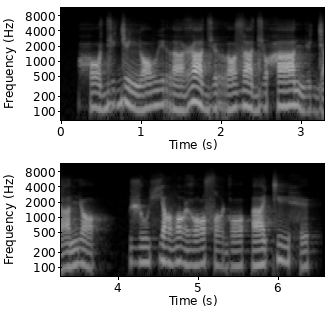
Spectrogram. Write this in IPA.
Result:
h ɔ˨˩ dʲ ə˧ ɟ e˥˩ ɲ ɒ˩˧ β i˧ r a˨˩ ɣ a˥˩ dʲ ə˩˧ r ɒ˨˥ z a˥˩ dʲ ɔ˧ h a˦˥ nʲ ə˩˧ ɟ a˩˧ nʲ ɒ˥˩ | ʒ u˧ ç e˥˩ ðˤ ɪ˥˩ ɣ ɔ˨˥ sˤ i˨˩ ɡ ɔ˧ | a˩˧ c i˥˩ h ɪ˩˧

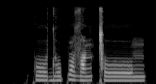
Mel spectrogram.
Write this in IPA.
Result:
k oː d o p o zˤ ə ŋ ǀ oː ŋ

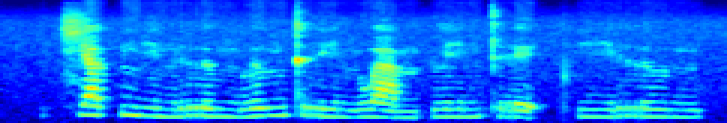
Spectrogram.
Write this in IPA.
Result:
t͡ɕ a˦˥ t̚ ŋ i˩˦ n r ɯ˨˩ ŋ l ɯ˦˥ ŋ t r i˩˦ n w a˩˦ m p l i˦˥ n t r e˨˩ ʔ pʰ iː˦˥ r ɯ˧ ŋ

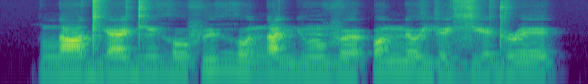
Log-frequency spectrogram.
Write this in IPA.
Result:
n ɑ d j æ dʲ ẽ ɦ o f y ɦ o n ɑ nʲ β õ v œ ʔ ɔ n ɵ j e zʲ ɛ d ɹ e

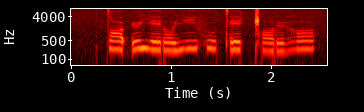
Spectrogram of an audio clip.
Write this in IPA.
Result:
tˤ u˨ ʔ ʏ˨˦ j e˨ ɾ o˨ j i˧ f u˧ tʼ e˧ ǁ ɔ˨ ɾ ʏ˨ ɦ ɔ˦

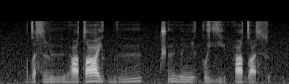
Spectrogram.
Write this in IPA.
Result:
dˤ ɨ s ɮ ʉː ɦ ɵː tˤ ʉː j ɵ ɡ͡b ʉː | t͡ʃʼ ʉ ɦ ʉ ɲ ɐ k o zʲ ʉ h e dˤ u s

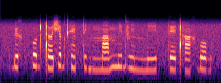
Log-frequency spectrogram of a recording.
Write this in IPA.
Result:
ɠ ʏ x kː o d ǃ ə ɕ ə d kʰ ẽ tː i ɡ mː ã mː i d v ĩ mː i tː e ǃʰ ã x ɠ o ɡ

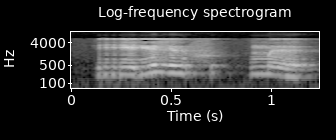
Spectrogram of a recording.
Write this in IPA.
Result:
rʲ ɛ ɾʲ ɘ z ɨ f | m ɘ

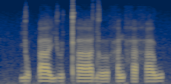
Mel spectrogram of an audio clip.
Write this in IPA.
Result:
j o˧˥ p̚ ʔ aː˥˨ j ɯː˧˥ t̚ pʰ aː˧˥ d ɤː˩˧ h a˧˥ n h a˧˩ h a˧˥ w

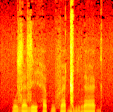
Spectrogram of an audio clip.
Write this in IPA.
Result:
p o z æ z e h æ p u f æ ɡ͡ǁ u r æ ɡ

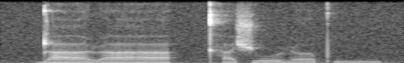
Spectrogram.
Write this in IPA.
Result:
ɖ aː˥˧ ɭ aː˥ | kʰ a˥ ʃ oː˥˧ ɳ ʌː˥ pʼ uː˧

